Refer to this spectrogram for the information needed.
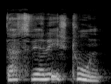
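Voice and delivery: hoch und laut, flehend gerufen; stöhnend gerufen. Acted. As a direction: verzweifelte Mutter ruft beteuernd, höher. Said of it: "rief sie stöhnend". (die Mutter beteuert laut und stöhnend ihre Liebe zum Sohn)

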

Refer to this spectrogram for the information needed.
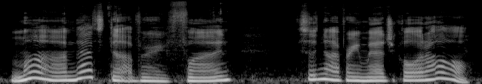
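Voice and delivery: put-on high whiny kid; a let-down little kid; child voice. Kid complaining to mom about the waiting room, high whiny voice.

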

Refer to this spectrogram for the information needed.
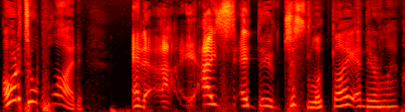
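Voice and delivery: usual speaking voice

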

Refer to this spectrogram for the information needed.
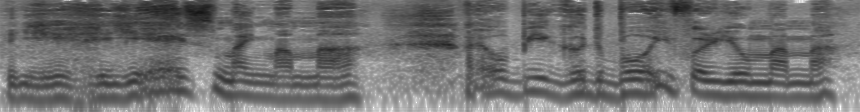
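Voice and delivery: put-on low, German-accented obedient son. Ponce promising mama he'll be good, in a German accent. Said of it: "I don't know why he's German".

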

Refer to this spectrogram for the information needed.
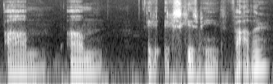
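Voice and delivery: soft, halting, hesitant request; small, quiet, tentative politeness; timid child. Retold or imitated. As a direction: stammer softly, unsure of yourself. Acts timid child addressing priest.

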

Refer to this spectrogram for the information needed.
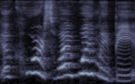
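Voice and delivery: Lincoln voice. Retold or imitated. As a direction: answer her like it's obvious. Lincoln's reply voiced high.

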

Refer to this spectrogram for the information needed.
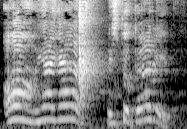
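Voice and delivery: loud, high burst of recognition; high-pitched eager confirmation; imitated excited Australian. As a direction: exclaim it high and loud, suddenly thrilled. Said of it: "and he goes like that".

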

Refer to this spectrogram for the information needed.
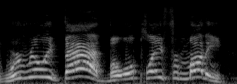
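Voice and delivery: exaggerated high-voiced act to lure a bet; [name] playing it up. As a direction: play up being hopeless, way up high. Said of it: "[name] is playing it up".

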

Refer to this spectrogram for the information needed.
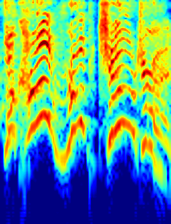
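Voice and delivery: high, slow indignant cry; mock outrage. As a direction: protest in hammed-up outrage.

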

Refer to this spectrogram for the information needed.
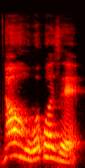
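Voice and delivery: ordinary talk

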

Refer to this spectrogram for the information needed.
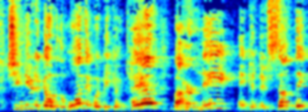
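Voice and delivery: loud, high, ringing preacher's voice; full-force preaching. Acted. Preacher rousing the church at full force.

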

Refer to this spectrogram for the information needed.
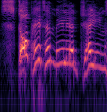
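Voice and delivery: squealing high and loud. A narrator's reading. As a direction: squeal it like a little engine. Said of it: "squealed the engine".

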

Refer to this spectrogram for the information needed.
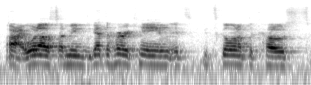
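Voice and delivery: ordinary talk

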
